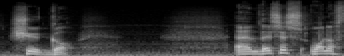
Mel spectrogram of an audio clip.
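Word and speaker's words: tjugo: or Don nitton okay Shugo as you can see This spells t j u g o but it's pronounced Shugo and this is one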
